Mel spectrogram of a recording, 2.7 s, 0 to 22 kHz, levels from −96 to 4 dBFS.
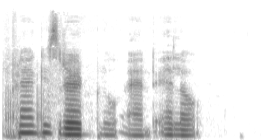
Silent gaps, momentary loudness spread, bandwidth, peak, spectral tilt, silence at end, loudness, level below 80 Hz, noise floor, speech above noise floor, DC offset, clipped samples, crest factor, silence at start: none; 16 LU; 15 kHz; -16 dBFS; -6.5 dB/octave; 0.7 s; -36 LUFS; -74 dBFS; -82 dBFS; 47 dB; under 0.1%; under 0.1%; 20 dB; 0.05 s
